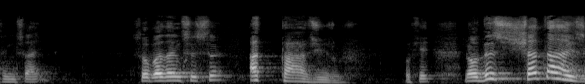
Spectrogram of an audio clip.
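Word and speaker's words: التاجر: At-tajiru. You did not pronounce al. You did not pronounce lam. Okay, you did not pronounce. You skipped it.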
